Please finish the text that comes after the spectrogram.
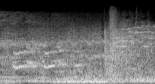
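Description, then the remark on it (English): Two cars side by side roar loudly and continuously as the lights turn green to start a street race, with squealing tires and a sudden harsh burst of noise partway through, like vehicles launching hard from a standstill. “So the cars are side by side, and he basically challenges them to a race, is what he's doing, right?”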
